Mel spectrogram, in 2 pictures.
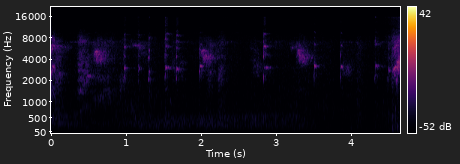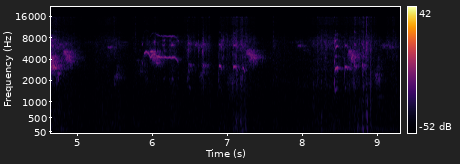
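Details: A tame sooty-headed bulbul gives scattered short, bright chirps and liquid notes at an uneven pace; wing-flapping and a low mechanical hum early on.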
